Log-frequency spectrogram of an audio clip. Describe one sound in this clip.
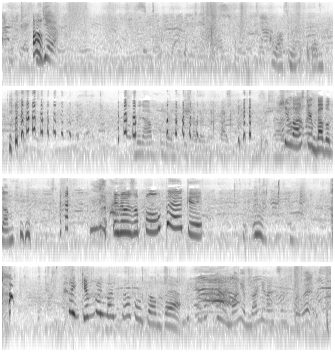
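Young girls talk and squeal excitedly close by.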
